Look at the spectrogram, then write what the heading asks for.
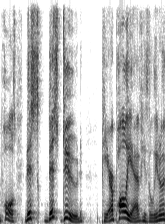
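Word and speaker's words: Poilievre: this dude named uh Pierre POV is the way you pronounce it and dude is uh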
